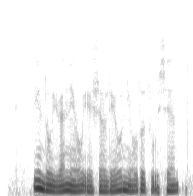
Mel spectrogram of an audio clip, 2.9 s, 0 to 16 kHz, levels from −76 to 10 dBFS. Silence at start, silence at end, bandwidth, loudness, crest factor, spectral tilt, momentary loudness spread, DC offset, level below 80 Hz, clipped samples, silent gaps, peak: 0.5 s; 0.25 s; 3.8 kHz; -20 LUFS; 14 dB; -12 dB/octave; 9 LU; under 0.1%; -36 dBFS; under 0.1%; none; -6 dBFS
